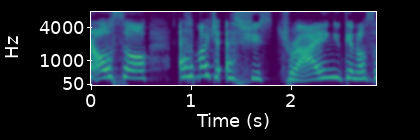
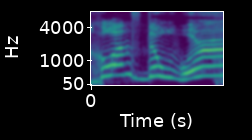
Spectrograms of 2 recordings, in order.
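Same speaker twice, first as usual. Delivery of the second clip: mock outrage; 7 semitones higher, slower than usual. Real, not acted. Echoing partner in mock outrage.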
